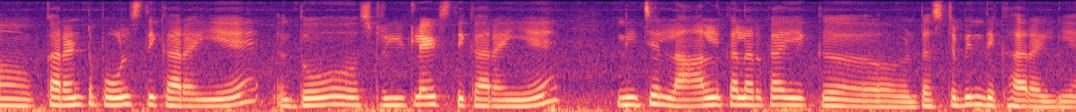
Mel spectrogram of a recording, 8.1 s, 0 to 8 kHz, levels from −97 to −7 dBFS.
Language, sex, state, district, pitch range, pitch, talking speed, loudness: Hindi, female, Chandigarh, Chandigarh, 170-205 Hz, 195 Hz, 155 wpm, -15 LUFS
